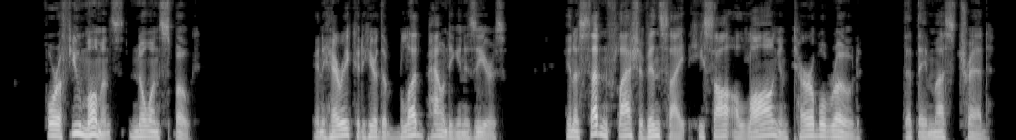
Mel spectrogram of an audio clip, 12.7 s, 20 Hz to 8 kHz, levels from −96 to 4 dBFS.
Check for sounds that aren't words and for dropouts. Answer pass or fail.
pass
